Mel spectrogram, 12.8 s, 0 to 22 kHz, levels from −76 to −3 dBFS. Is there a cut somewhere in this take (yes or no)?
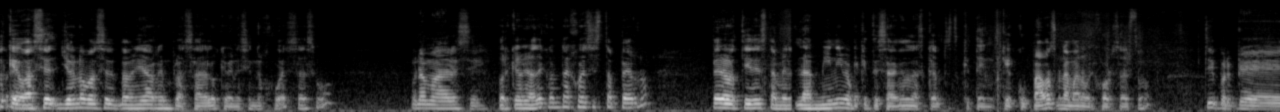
yes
